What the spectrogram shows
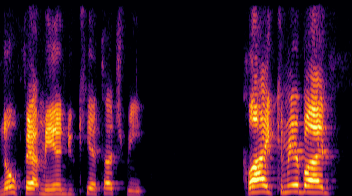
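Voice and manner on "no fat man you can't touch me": cheeky, teasing, taunting dog voice. Playing with the dog and voicing what it thinks: voicing the dog Clyde. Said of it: "It's like".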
